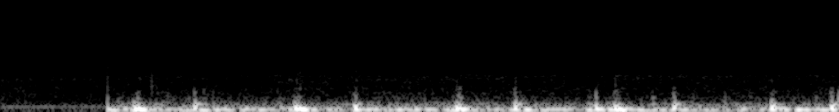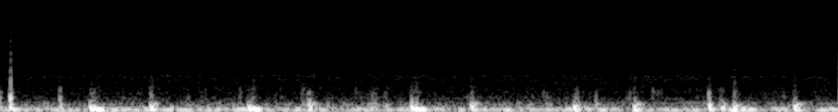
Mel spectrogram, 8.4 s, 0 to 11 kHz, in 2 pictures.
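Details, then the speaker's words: Real adult heart at rest, stethoscope at the tricuspid area, fourth intercostal space left sternal border: steady lub-dub at about 75 a minute, normal first and second sounds, no murmur. "valve and the pulmonary valve control the blood flow from the ventricles to the rest of the body and when they contract they create the second heart sound that we hear the dub dub dub dub dub"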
